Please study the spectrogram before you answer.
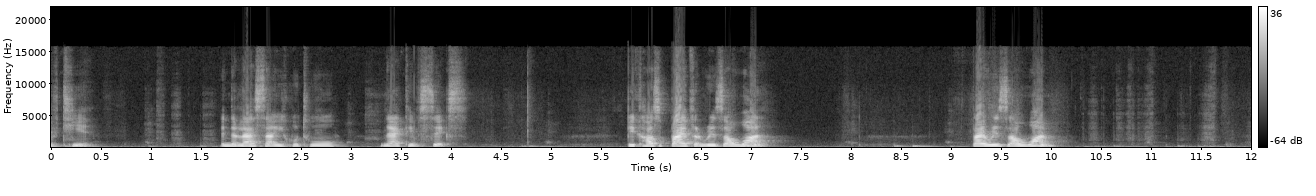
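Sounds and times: marker pen writing: 0.9s - 1.7s, 10.2s - 12.0s.

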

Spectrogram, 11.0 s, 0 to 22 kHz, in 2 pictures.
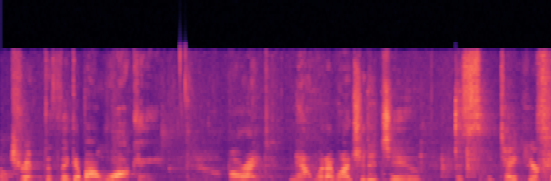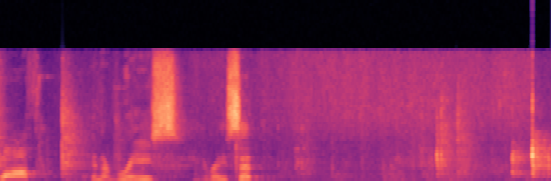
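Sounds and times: cloths scrubbing slates: 6.4s - 10.8s.

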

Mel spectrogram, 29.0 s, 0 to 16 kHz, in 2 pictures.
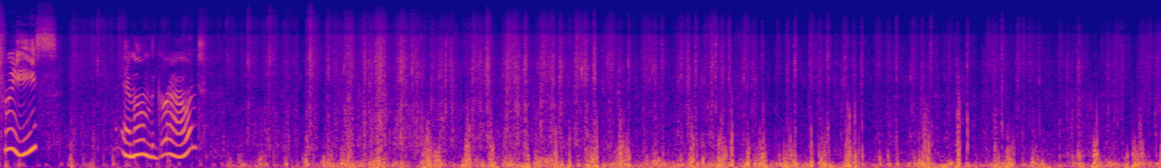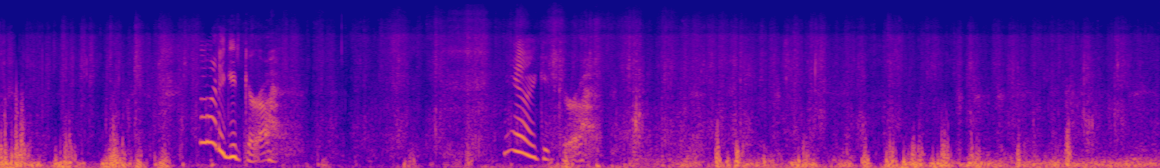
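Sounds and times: hooves crunching through dry leaves: 0.0s - 29.0s
low rumble: 2.6s - 29.0s.

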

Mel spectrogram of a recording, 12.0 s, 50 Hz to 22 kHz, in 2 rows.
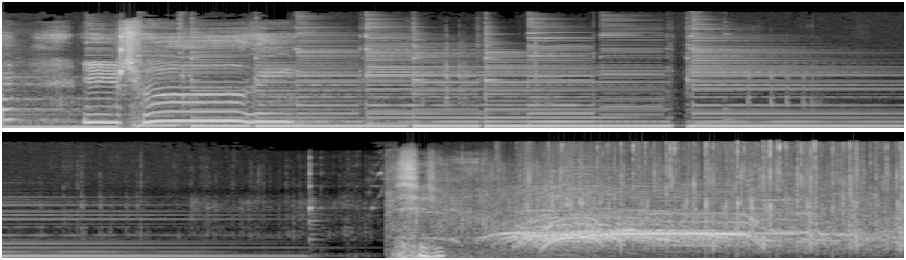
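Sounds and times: audience cheering and applause: 8.6s - 12.0s.

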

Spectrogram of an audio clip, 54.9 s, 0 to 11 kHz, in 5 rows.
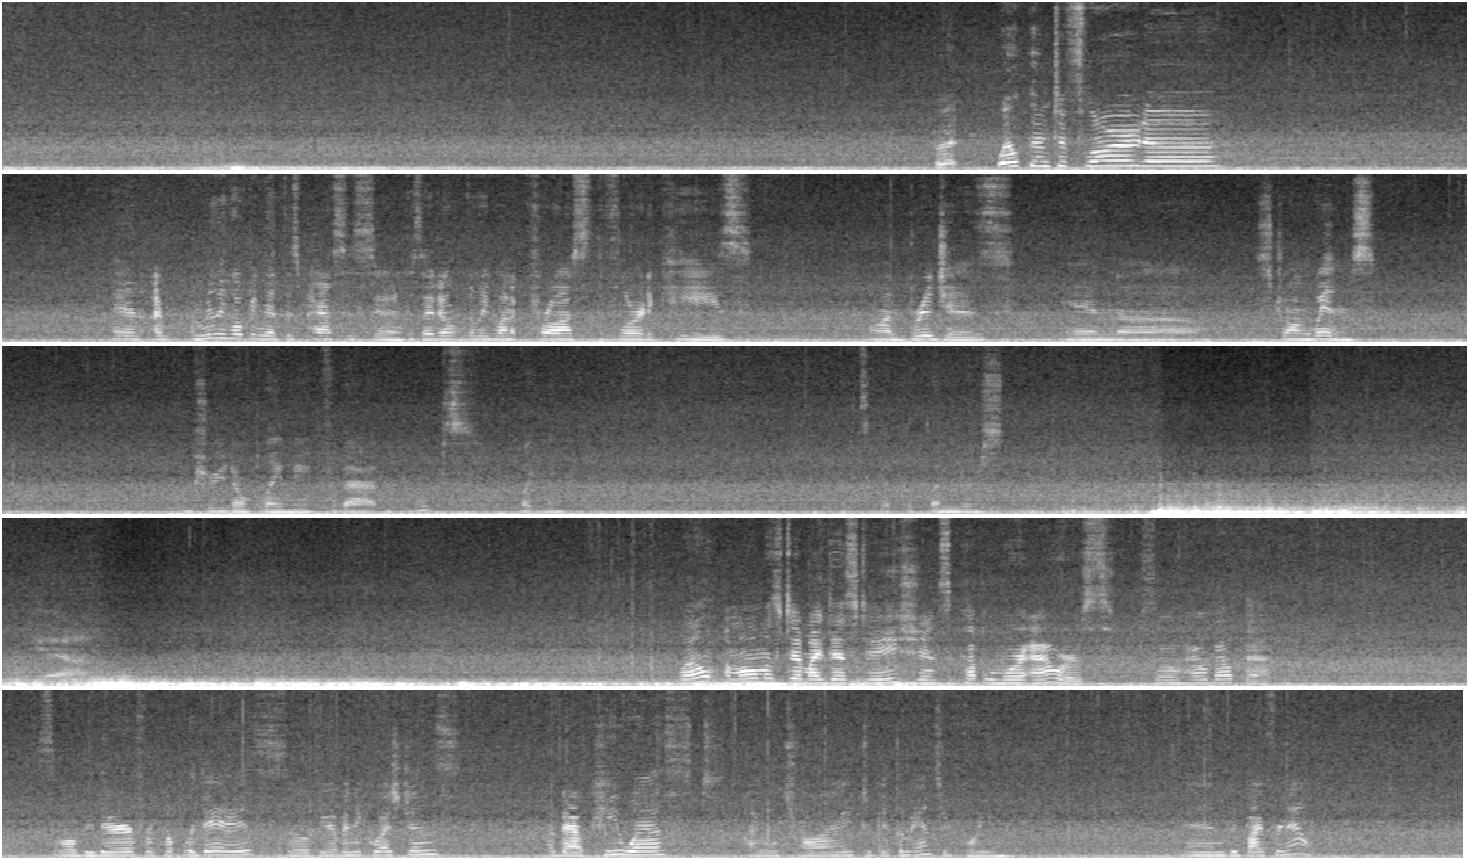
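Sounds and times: heavy rain on vehicle roof: 0.0s - 54.9s
low rumble: 28.2s - 54.9s.

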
